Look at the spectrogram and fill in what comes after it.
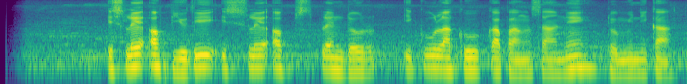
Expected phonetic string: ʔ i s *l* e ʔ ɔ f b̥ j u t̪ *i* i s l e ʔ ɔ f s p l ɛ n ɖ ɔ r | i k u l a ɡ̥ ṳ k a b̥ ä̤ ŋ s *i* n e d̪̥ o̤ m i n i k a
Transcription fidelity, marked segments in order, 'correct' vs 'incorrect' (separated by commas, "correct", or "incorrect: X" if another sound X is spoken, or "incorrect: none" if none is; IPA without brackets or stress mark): correct, correct, incorrect: a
